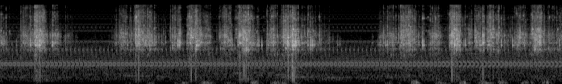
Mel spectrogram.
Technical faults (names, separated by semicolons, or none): timecode bleed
